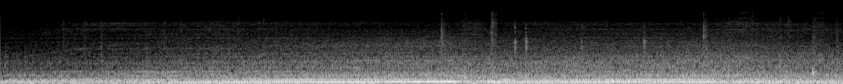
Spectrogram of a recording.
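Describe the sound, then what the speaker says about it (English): A car engine pulls hard in third gear from about 30 and shifts into fourth toward the speed limit, a loud steady interior drone that rises in pitch, drops briefly at the gear change, then climbs again. "Hard acceleration, that was third at 30 all the way to 4th at the speed limit."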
